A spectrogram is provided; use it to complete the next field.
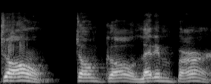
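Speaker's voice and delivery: acted-out horrified yell. Retell what a movie character yells to the fireman, imitating a horrified, pained yell. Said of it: "the horror and pain in Laurie Strode's voice when she's yelling".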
